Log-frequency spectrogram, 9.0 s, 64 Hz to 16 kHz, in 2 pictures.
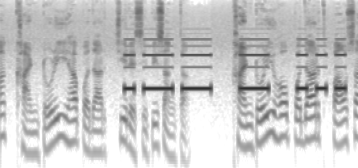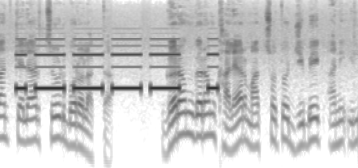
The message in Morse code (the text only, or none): WTS1E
